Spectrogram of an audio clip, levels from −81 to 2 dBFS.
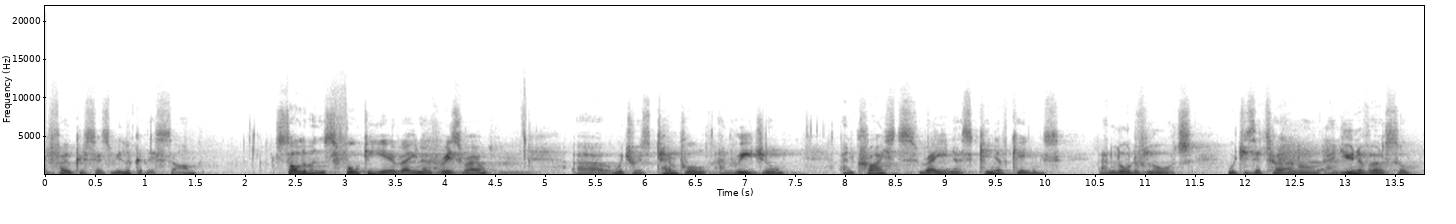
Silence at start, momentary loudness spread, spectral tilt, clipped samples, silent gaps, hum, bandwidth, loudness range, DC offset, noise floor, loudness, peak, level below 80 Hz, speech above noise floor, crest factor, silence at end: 0 s; 16 LU; -6 dB/octave; under 0.1%; none; none; 10 kHz; 4 LU; under 0.1%; -53 dBFS; -26 LUFS; -4 dBFS; -84 dBFS; 27 dB; 22 dB; 0.05 s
